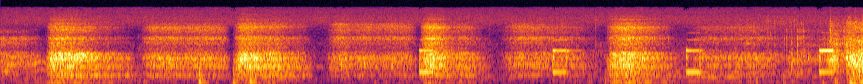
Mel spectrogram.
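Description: A rider breathing deeply and hard, close to the helmet-mounted mic, in the race start gate. From about three seconds in, the start-gate countdown timer beeps four times, one short beep a second.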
